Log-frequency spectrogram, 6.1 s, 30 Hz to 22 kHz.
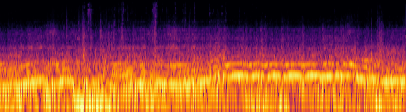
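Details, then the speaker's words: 620 bhp VW Caddy van with a low fuel tank, revving hard: the engine climbs steadily, then surges and drops off as if the throttle lifted; fuel sloshes to the back of the tank and starves the pump. "So, if you listen closely in this clip, what you'll hear is it sounds like Peter is letting off the accelerator. That's actually the fuel going to the back of the engine and depriving the fuel pump of fuel."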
